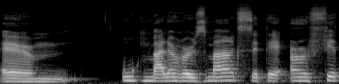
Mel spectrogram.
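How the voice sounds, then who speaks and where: A woman's very deep, low voice at a fairly slow pace, fairly even in intonation, on a very clean recording with a silent background. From Quebec. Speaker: dancer and choreographer. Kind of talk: casual chat.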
